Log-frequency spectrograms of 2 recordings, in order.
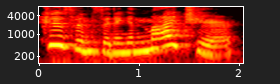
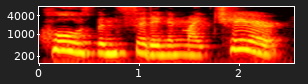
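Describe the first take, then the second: First: The voice is at a medium, moderate pitch. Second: The voice is deep, gruff and growling. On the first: "in her middle-sized voice" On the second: "He growled in his great gruff voice"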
